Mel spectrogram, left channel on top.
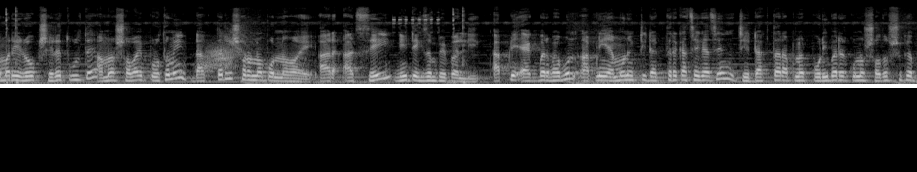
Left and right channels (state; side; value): silent; right; 64 dB below the other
